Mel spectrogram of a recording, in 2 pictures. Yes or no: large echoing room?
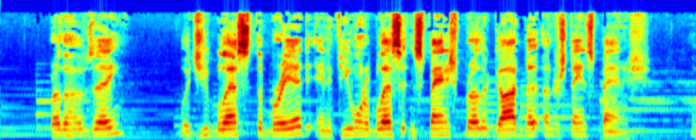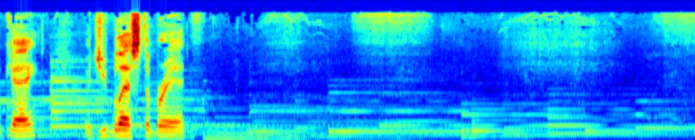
yes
